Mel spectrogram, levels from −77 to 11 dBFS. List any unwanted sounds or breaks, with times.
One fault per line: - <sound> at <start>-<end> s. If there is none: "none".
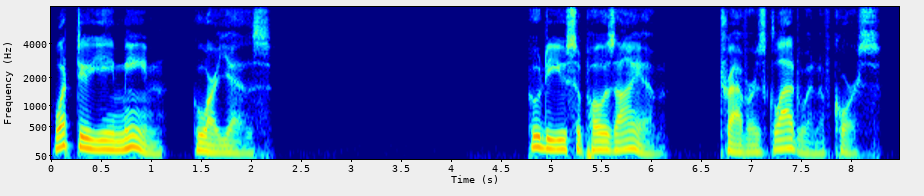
none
